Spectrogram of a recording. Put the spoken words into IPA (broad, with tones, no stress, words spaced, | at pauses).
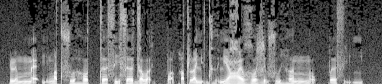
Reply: ɭə˨mːæ̰˦ ʔḭ˨nə˨tˤsʷʌ˦˨ ɦɔ˦ tːɜ˨si˦sɜ˨ dɪ˦ lˠḭ˨ʔpːɔ̰˦qʷɪ˨tˤ ɭɪ˨lʲə̰˦ dʱə̰˦lʲæ˨ʕæ˦ ʁʷʌ˦ɮə̰˦sʷi˦ ɦʌ˦ nːɔ̰˦pːɜ˨sḭ˦ʎ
